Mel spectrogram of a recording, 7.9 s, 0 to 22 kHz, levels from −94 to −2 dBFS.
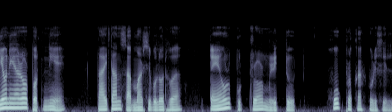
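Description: Speech carried over an Opus call path with its audio band ending near 8 kHz, marked by channels drifting apart across the whole clip. The two channels run on slightly different clocks, mismatched by something like a hundred parts per million, so the delay between them creeps steadily and ends well under a millisecond. Summed to mono, comb notches glide slowly in one direction through the spectrum. That one-way drift separates it from a flanger effect, which sweeps back and forth. From 0.91 to 0.99 s there is a short stall from a late packet. A packet arrived late, the jitter buffer ran dry, and the receiver stretched the last sound by about 49 ms before carrying on from the same point. Nothing is skipped, but a sound hangs too long with a faint buzz or dip. That held, repeated quality separates it from a dropout, which leaves silence or a jump. Overlapping it, from 0.96 to 1.02 s, is a lost packet rebuilt from error correction. 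About 60 ms was played from the low-bitrate copy carried in the following packet, so there is no gap. Those frames sound rougher and noisier than their surroundings. That grainy texture with continuous flow separates it from concealment guesswork, which smears or fades. From 6.92 to 7.48 s comes a jitter buffer speed-up. The buffer held excess audio, and the receiver trimmed short pitch-period slices again and again, roughly 50 ms in total. Playback runs at about 109% and sounds hurried. The pitch holds steady throughout, which separates it from a resampling error, where pitch rises with speed.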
